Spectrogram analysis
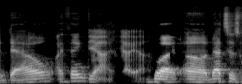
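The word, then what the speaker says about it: Tao: Lewis calls the the I think I think it's spelled t a o, but it's pronounced the Dow, I think.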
